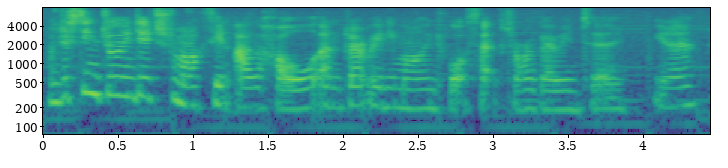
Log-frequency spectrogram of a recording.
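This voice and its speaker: A young British woman, a vlogger who's a bit tipsy, chats to camera in a casual, blunt Q&A style. Her voice is medium-pitched, quick and creaky.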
